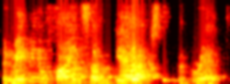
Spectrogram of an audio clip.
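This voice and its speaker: A woman leading a guided breathing meditation in a slow, soft, calm voice with long pauses. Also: high voice. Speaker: yoga teacher. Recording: echoey room, voice from a distance, dull sound.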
